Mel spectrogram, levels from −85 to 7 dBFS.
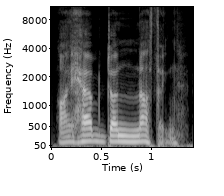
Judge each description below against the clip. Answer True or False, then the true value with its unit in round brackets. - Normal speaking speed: True (170 wpm)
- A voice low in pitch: True (130 Hz)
